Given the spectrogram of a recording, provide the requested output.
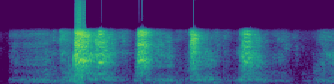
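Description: Deep, rasping barks from a Dobermann come in bursts roughly a second apart, the first loudest and broken with growly edges. Each bark is a sharp explosive hit, the sound of aggression as dogs fight.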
